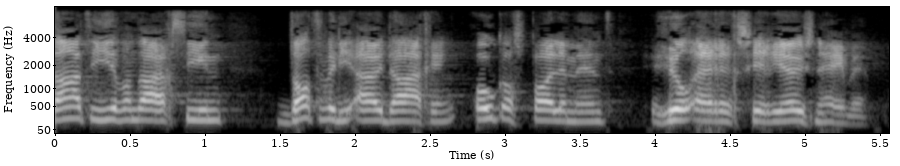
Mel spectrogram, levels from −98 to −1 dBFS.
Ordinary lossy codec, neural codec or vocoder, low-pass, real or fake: none; none; 7.2 kHz; real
